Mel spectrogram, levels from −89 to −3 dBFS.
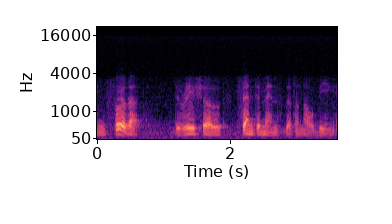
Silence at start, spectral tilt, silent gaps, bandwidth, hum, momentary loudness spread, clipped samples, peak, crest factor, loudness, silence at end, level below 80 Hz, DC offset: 0 s; -8.5 dB/octave; none; 16 kHz; none; 14 LU; under 0.1%; -12 dBFS; 16 dB; -29 LUFS; 0 s; -64 dBFS; under 0.1%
